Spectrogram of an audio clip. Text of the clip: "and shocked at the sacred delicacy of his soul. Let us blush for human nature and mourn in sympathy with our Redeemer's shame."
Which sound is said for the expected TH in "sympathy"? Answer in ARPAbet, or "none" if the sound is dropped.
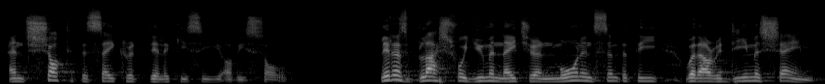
TH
